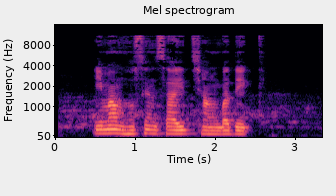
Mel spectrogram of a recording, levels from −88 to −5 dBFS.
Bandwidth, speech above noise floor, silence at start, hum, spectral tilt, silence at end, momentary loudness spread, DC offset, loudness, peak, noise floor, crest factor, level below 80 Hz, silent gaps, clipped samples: 11.5 kHz; 31 dB; 0.1 s; none; -5.5 dB/octave; 0.75 s; 7 LU; under 0.1%; -28 LUFS; -12 dBFS; -58 dBFS; 18 dB; -64 dBFS; none; under 0.1%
